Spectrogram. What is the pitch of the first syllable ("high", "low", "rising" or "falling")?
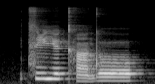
high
